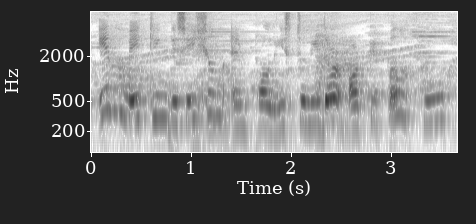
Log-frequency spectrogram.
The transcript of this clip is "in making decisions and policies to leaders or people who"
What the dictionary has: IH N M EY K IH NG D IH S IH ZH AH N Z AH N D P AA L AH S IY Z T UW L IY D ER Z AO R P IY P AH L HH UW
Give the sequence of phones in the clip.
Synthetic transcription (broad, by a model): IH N M EY K IH NG D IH S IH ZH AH N AH N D P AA L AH S T UW L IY D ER AO R P IY P AH L HH UW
